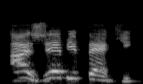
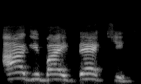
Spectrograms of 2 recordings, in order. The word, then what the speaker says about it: AgBiTech: O Adriano Vilas Boas, ele é o CEO global da Agbitec, ou Agbytec, enfim, como você queira pronunciar, que é uma empresa dedicada a insumos biológicos.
